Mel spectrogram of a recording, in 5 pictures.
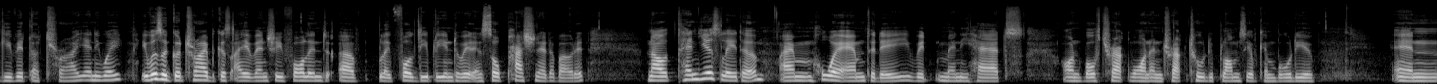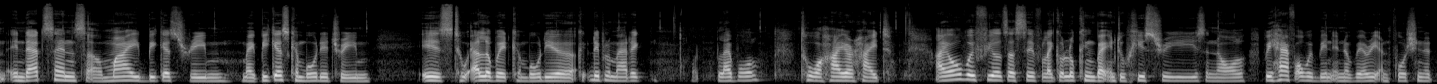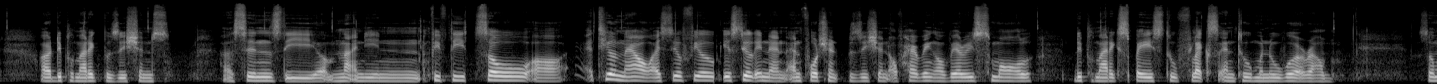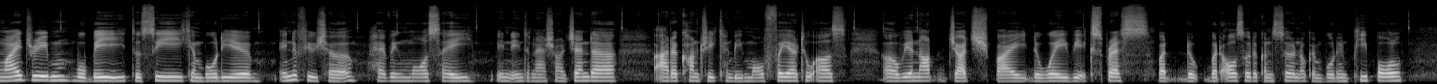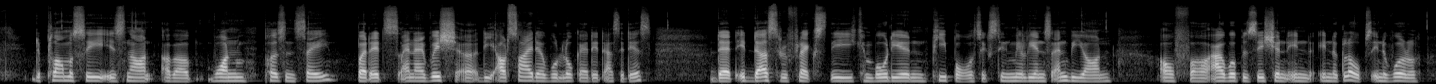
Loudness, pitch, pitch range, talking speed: -20 LUFS, 170 Hz, 160-180 Hz, 180 wpm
